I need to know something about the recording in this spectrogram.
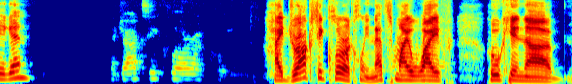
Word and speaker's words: hydroxychloroquine: of the company that makes what's the thing pronounced, Valerie? Say again? Hydroxychloroquine.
